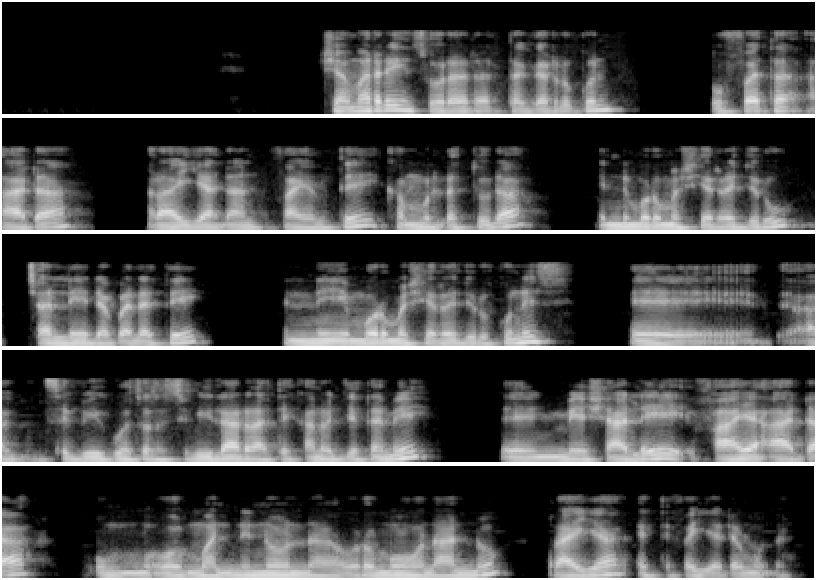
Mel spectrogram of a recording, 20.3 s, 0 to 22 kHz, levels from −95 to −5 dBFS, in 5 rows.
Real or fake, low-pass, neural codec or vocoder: fake; 7.2 kHz; codec, 16 kHz, 8 kbps, FunCodec, trained on LibriTTS, 25 frames a second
